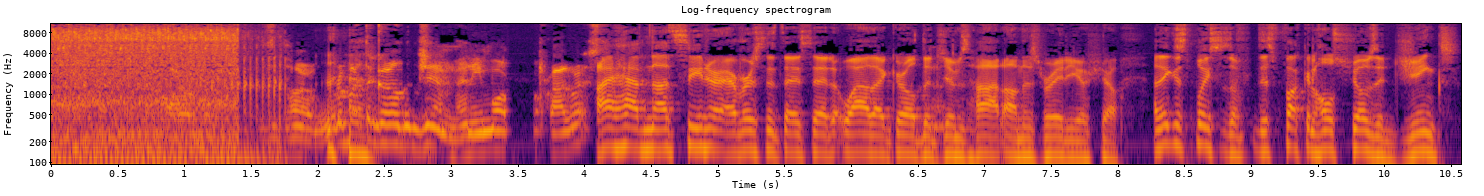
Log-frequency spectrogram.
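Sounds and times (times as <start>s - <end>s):
voice imitating a rumbling clothes dryer: 0.7s - 3.6s
speech: 1.8s - 10.5s.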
